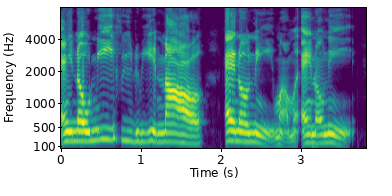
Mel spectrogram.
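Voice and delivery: ordinary talk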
